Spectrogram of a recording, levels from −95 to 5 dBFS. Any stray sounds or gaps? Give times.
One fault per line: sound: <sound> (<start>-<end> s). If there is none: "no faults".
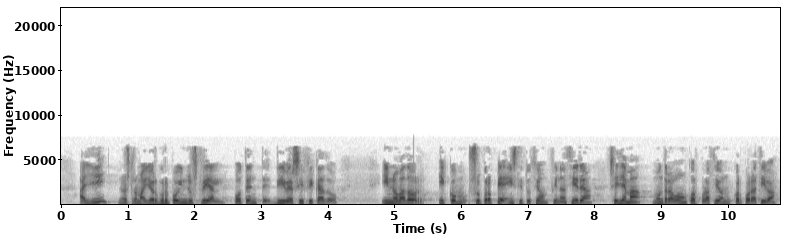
no faults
